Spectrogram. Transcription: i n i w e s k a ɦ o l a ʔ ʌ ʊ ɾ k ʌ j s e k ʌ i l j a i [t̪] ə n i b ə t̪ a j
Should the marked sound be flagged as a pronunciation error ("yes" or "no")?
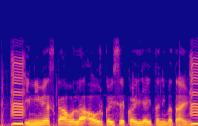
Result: no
